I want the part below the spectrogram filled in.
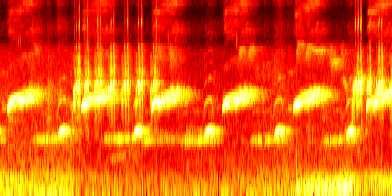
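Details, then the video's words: Male and female cucak kopi birds sing as a lure for other birds. Loud rising whistled phrases follow each other about once a second, each trailed by a softer low chirp, with scattered rapid ticking and a brief low rumble. "Suara burung Cucak Kopi Jantan dan Betina"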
